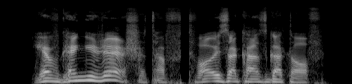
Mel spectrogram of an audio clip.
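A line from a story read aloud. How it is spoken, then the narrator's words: Nasal low voice. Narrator (Russian): Прогундосил низким голосом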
